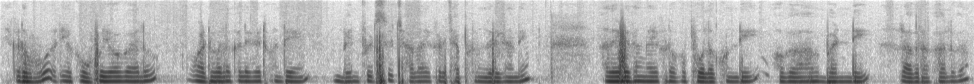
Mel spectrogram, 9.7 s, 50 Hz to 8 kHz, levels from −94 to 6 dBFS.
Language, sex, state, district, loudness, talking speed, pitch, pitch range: Telugu, male, Andhra Pradesh, Guntur, -24 LUFS, 115 wpm, 155 Hz, 150-165 Hz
